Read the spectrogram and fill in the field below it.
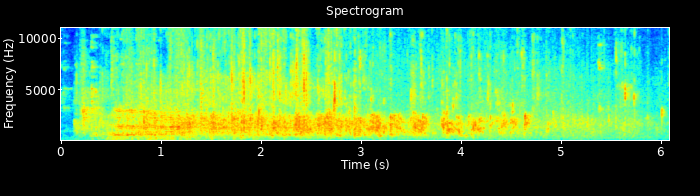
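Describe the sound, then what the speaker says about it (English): Luncheon audience at a Lincoln Lunch political speech breaks into steady, full-room clapping that starts quickly, stays even and strong, and eases slightly toward the close. "Applause would be good now."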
